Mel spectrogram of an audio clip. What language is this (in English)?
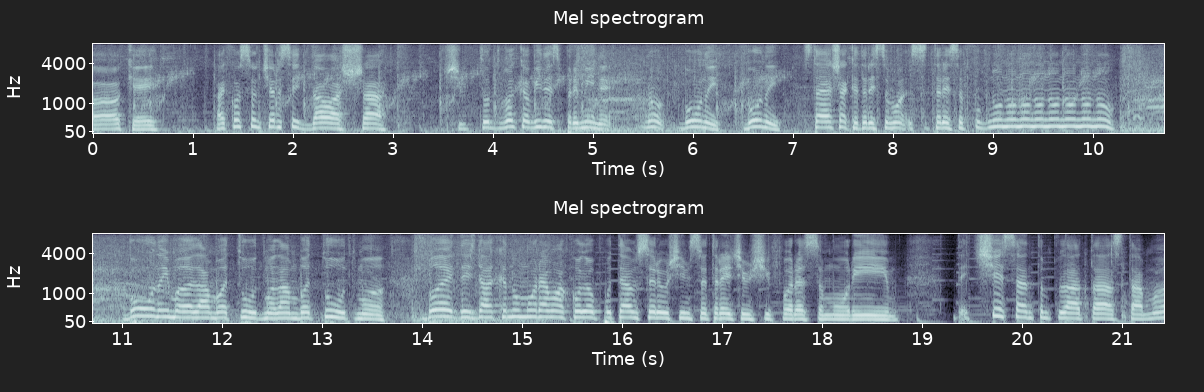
Romanian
